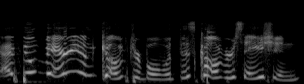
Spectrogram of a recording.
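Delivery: put-on very high, squeaky boy voice; uneasy young helper. Helper just doing his job, high uneasy whine.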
